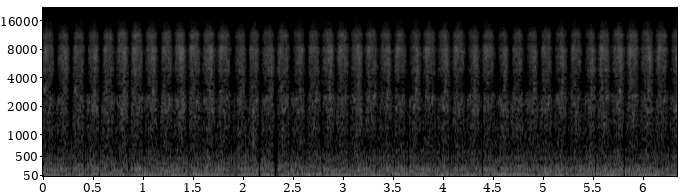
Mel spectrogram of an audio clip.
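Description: Bare palms rubbed briskly together, a faint, quick, even swishing of skin on skin at about eight strokes a second.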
